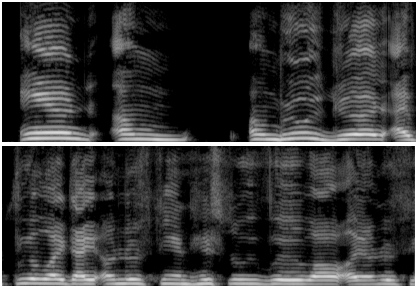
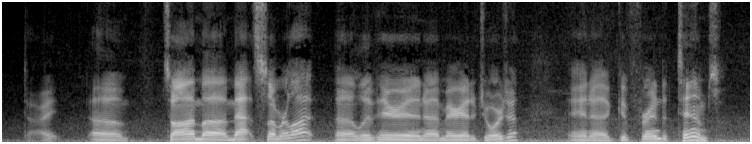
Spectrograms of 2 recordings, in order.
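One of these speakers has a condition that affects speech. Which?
The first: cerebral palsy; affects speech and fine motor skills; diagnosed as toddler; primarily affects speech.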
